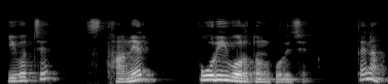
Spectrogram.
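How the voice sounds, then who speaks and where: A male teacher running an exam-prep grammar lesson. He keeps asking questions and answering them himself, and he repeats key words, dragging them out slowly. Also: fairly high pitch, darkish tone. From West Bengal.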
